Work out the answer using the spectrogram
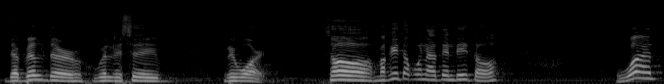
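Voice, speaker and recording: A man with a Filipino accent preaching a sermon in church, moving between English and Tagalog with dramatic pauses. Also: sits high, clean tone. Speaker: pastor.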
